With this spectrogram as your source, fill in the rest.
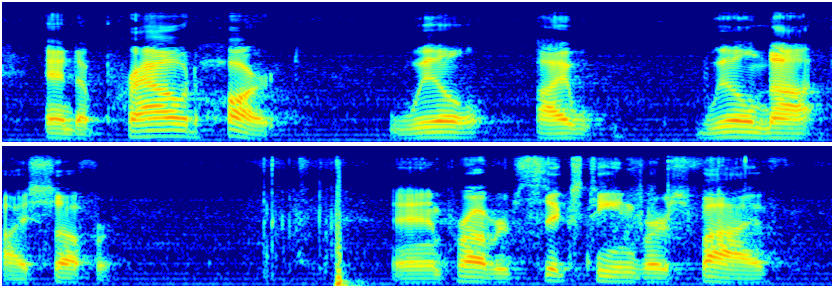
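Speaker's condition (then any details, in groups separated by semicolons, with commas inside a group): No condition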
